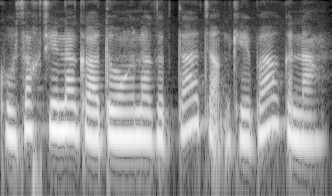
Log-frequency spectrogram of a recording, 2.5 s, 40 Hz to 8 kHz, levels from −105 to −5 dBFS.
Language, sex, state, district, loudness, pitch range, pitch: Garo, female, Meghalaya, South Garo Hills, -15 LUFS, 190-235 Hz, 200 Hz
